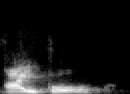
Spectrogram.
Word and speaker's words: Eiffel: And this is pronounced Eiffel.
